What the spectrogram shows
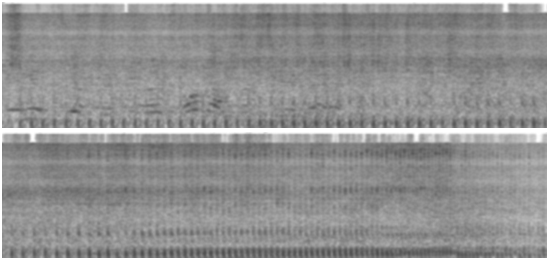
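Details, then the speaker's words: Motorbike sprayed with water: uneven popping idle with irregular stumbles and jerking; misfire traced to an oxidized connector that makes it jerk when wet, fixed by cleaning and crimping the connector tighter. "Đấy là mình thấy nó cà giật ở chỗ này này. Mình đẩy lại mấy phát thì nó được rồi. Đó. Nguyên nhân là do nó bị oxy hóa cái rắc này, nếu mà có một ít nước xuống là nó sẽ bị cà giật."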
